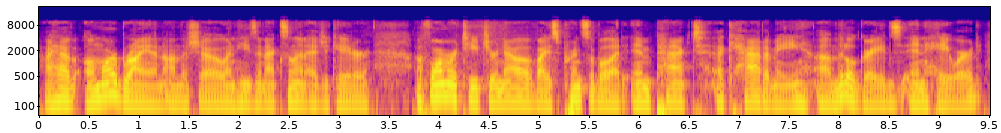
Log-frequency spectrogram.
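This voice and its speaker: A man's voice: on the low side, normal speed, fairly bright tone. A man hosting an interview podcast, introducing his guest in an upbeat, friendly way. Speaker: podcast host. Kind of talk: casual interview.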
